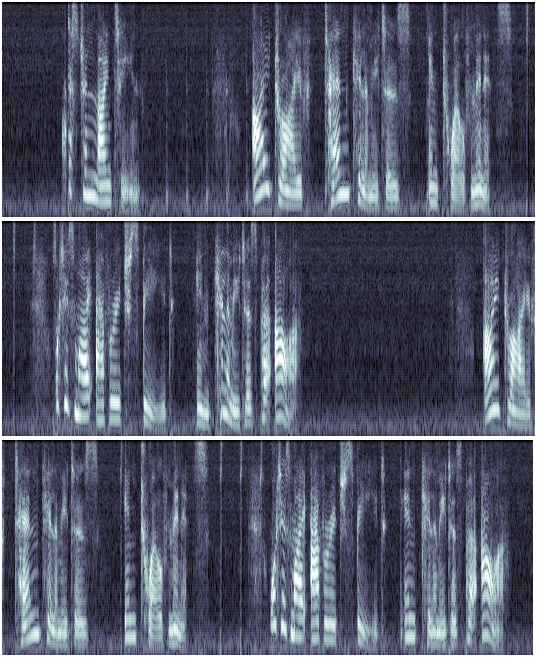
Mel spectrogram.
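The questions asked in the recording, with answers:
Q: What is my average speed in kilometers per hour?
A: 50 km/h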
